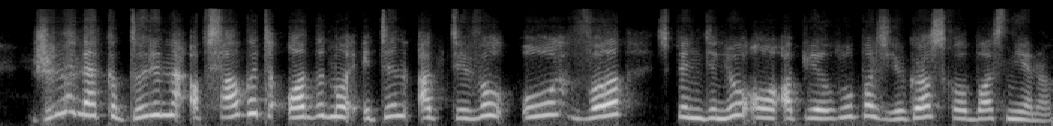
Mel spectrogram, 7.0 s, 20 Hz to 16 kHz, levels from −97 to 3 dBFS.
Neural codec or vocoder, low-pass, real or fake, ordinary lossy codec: codec, 16 kHz in and 24 kHz out, 0.8 kbps, FocalCodec, streaming, 65536 codes; 10.8 kHz; fake; Opus, 16 kbps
